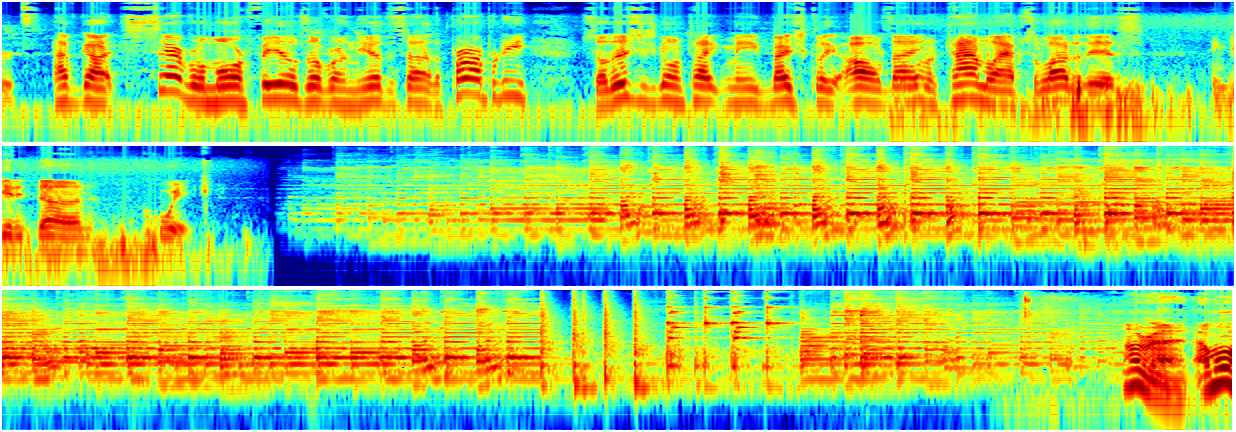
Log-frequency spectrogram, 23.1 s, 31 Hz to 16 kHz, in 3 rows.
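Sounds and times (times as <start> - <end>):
fast picked banjo tune: 9.5 - 23.0.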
